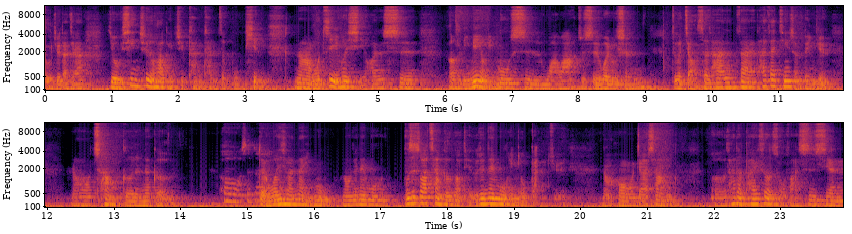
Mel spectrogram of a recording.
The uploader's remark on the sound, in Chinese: 回音較大，請見諒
